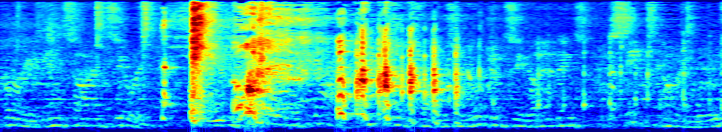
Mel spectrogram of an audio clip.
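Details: Infant trying a new apple and cherry fruit mixture sneezes a mouthful of food out: one sharp explosive sneeze, then a short burst of smaller sounds, over a television news broadcast; sneezing.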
